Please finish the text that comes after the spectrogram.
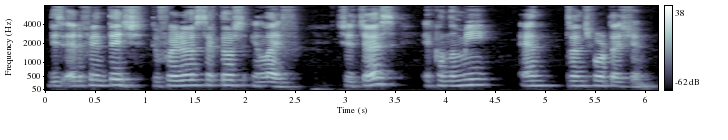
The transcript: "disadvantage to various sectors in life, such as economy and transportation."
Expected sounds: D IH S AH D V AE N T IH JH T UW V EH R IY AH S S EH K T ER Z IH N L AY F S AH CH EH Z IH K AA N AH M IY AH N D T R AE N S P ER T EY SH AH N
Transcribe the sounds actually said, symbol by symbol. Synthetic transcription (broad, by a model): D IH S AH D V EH N T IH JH T UW F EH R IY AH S S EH K T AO S IH N L AY F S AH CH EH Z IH K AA N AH M IY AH N T R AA N S P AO T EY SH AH N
